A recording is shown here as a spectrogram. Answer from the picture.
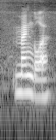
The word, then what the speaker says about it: Mengele: How do you pronounce it? – I pronounce it Mengele.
